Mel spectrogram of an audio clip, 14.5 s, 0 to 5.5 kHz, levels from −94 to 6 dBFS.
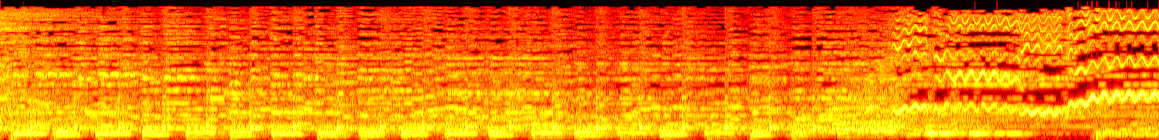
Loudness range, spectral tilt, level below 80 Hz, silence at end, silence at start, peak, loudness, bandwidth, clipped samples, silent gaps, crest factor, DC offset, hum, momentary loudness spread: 6 LU; -8 dB/octave; -36 dBFS; 0 s; 0 s; 0 dBFS; -12 LUFS; 5 kHz; under 0.1%; none; 12 dB; under 0.1%; none; 7 LU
